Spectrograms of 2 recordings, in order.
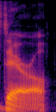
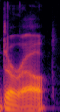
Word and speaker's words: Daryl: Also, I found out it is Daryl. It's not Darrell. I listened to him say it the other day. It's Pharrell.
